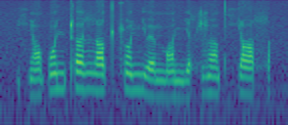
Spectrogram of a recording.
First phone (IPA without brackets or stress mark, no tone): ç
